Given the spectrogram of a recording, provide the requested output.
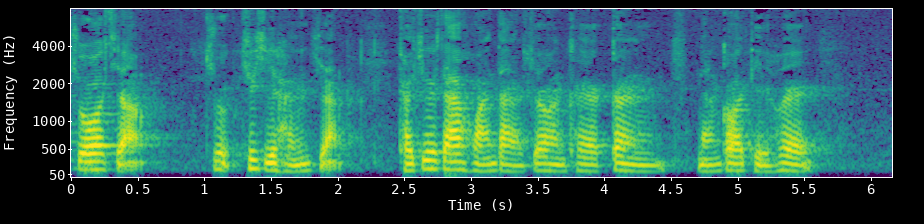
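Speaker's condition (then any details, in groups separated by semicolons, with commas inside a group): Hearing impairment; gets interrupted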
